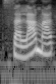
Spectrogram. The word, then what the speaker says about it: salamat: So let's practice saying salamat, salamat, salamat. It's not salamat and it's not salamat. It's really just like in the middle. It's flat. Salamat.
